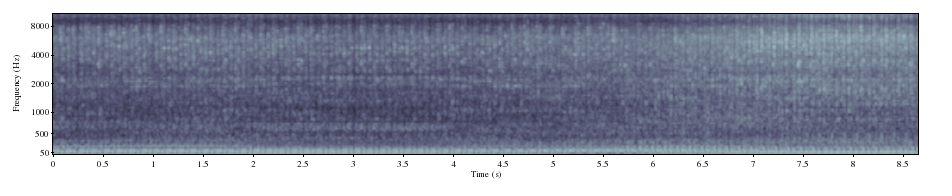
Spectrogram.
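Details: 1968 Pontiac Firebird 400 V8 at first start after sitting since 1986, points cleaned and gapped, fuel poured in the carb bowl: deep, even burble at steady idle with no knocks or misses; running smoothly.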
